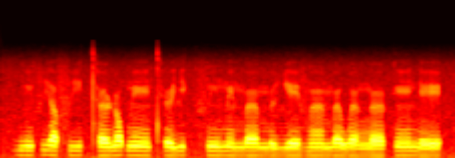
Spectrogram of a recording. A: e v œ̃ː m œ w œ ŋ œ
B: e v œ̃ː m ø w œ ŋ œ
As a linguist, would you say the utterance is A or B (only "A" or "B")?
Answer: A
